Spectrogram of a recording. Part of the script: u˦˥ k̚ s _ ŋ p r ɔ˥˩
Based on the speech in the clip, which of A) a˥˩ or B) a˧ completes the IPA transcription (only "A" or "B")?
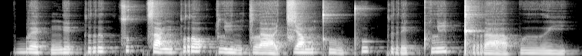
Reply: B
